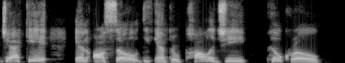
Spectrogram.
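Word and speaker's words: Pilcro: and also the anthropology pillcro pill crow I think that's how I'm pron I think that's how you pronounce it is p i l c r o pillcro denim capllet jacket so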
